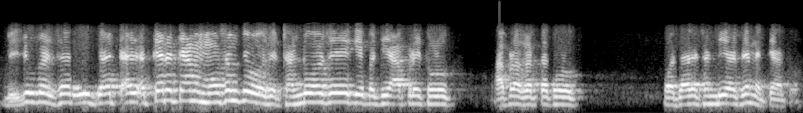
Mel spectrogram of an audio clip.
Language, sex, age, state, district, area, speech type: Gujarati, male, 30-45, Gujarat, Morbi, rural, conversation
